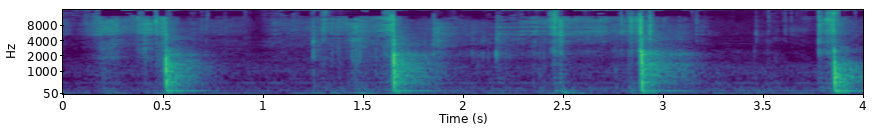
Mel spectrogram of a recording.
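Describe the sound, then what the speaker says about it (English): Garlic sliced with a kitchen knife pressed down on a cutting board, four crisp separate chops spaced about a second apart, close and clear with no talking. "you want to place your knife on top of the garlic, press down, and you want to finally slice it"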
